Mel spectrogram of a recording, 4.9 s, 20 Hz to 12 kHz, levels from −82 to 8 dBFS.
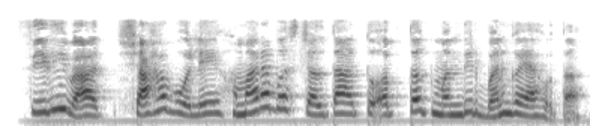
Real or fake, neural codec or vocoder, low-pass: real; none; 7.2 kHz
